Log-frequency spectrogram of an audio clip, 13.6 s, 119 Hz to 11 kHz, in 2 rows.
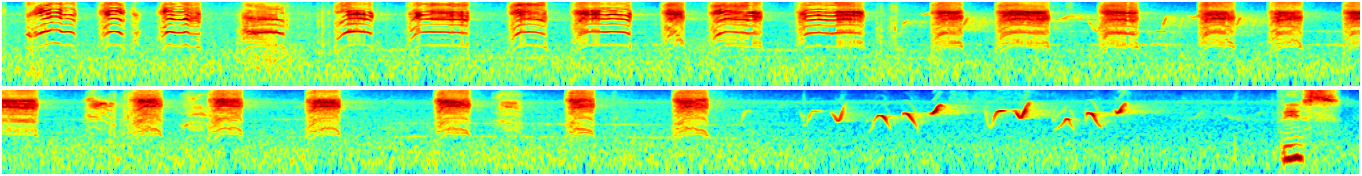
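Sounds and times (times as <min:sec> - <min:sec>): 
young blackbird calling agitatedly in a mist net: 0:00.0 - 0:10.4
other birds chirping faintly: 0:00.0 - 0:13.5.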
